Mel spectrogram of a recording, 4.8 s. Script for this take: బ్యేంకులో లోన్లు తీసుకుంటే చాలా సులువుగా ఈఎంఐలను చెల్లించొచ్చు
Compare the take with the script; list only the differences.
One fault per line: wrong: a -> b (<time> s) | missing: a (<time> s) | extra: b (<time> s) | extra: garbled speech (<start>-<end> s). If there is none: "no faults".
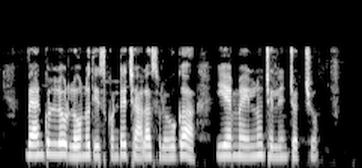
no faults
